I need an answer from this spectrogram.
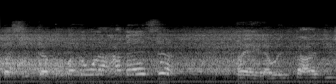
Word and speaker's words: James: Lewandowski, Rodriguez, quelqu'un qu'on appelle juste Rames, et qu'il faut surtout prononcer Rames, c'est pas James, comme on l'avait cru au début d'ailleurs.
